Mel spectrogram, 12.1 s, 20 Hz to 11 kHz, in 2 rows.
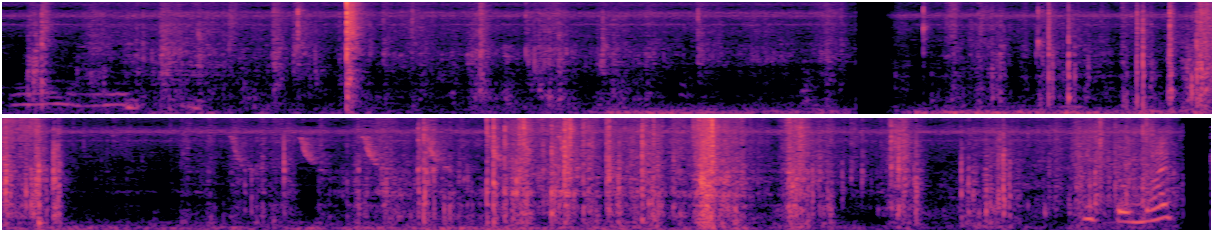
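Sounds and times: plastic wrapper crinkling: 4.6s - 6.4s, 7.2s - 12.0s.

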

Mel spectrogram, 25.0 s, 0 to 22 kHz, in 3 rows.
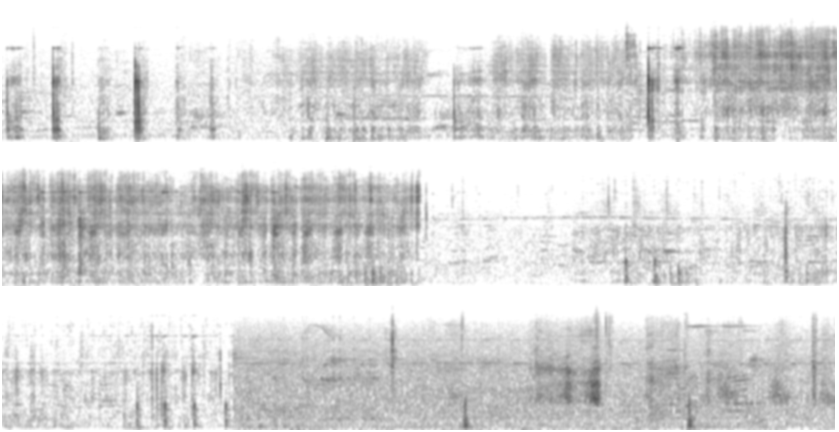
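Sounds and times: pestle grinding in stone mortar: 0.0s - 12.6s, 13.9s - 25.0s.

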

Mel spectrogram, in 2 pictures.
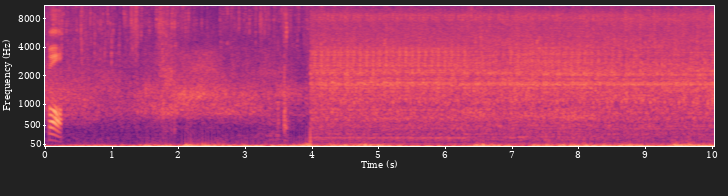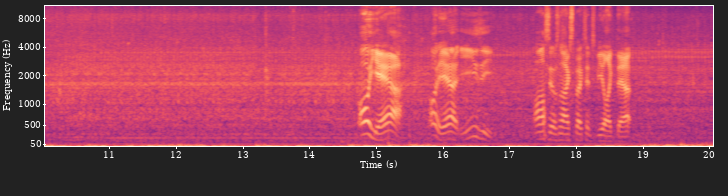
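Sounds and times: wind rumble on microphone: 0.3s - 4.0s
tractor diesel engine idling: 4.0s - 20.0s.

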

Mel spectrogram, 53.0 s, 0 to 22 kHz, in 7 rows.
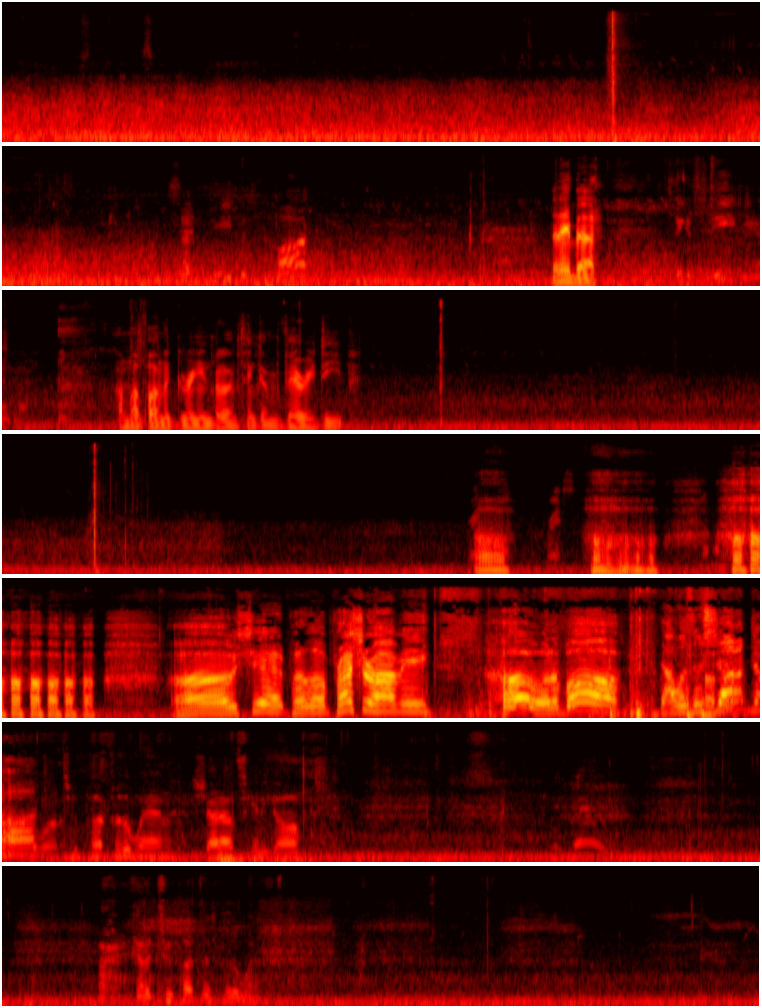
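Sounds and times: outdoor background noise: 0.0s - 53.0s
golf club striking ball: 6.0s - 6.5s, 23.6s - 24.2s.

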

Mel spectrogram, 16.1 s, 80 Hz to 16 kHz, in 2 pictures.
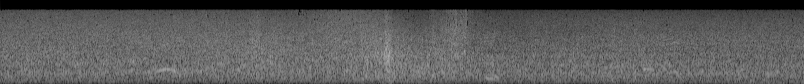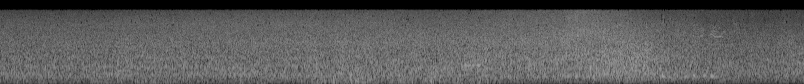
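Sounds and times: surf washing through shallow water: 0.0s - 16.0s
small wave breaking: 1.5s - 5.4s.

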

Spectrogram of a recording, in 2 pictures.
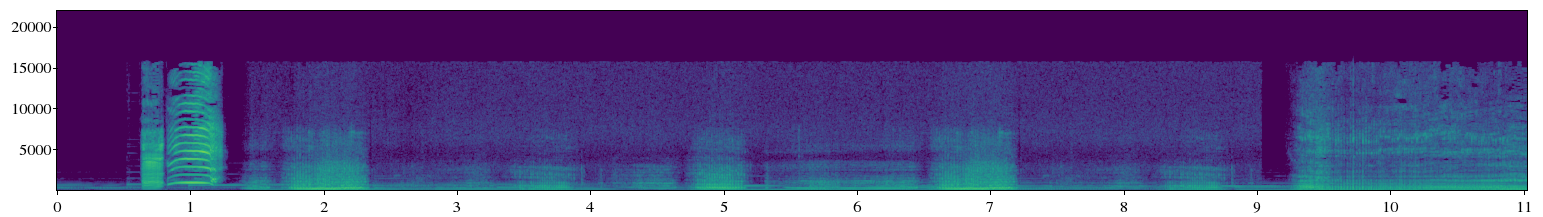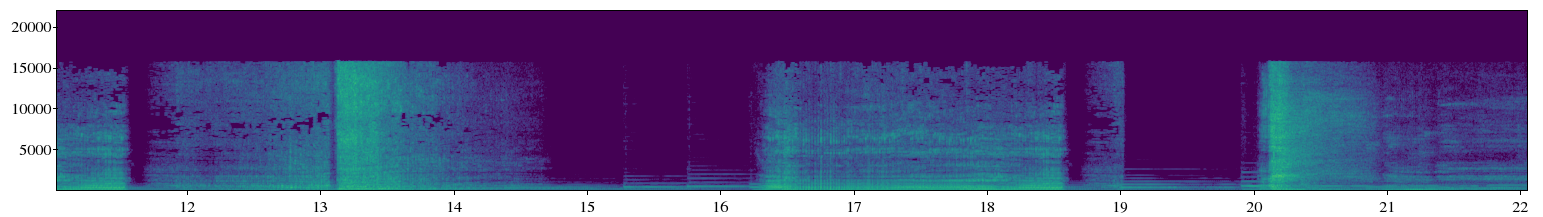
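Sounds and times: soft background music: 0.0s - 22.0s
big cat roaring: 0.7s - 14.7s, 16.3s - 18.6s, 20.1s - 22.0s.

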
